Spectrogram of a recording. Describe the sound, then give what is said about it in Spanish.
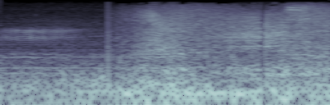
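Sheep bleating as a flock closes in, a loud, dense wash of overlapping calls over heavy low rumbling, broken by two sharp clicks. “Estamos atrapados. De las ovejas. Las ovejas se están rebelando.”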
